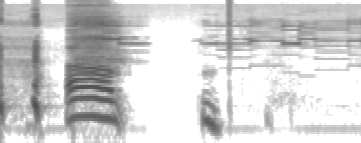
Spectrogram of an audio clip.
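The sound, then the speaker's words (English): A loud, drawn-out voice outburst, then a quieter old-school phone ringtone plays a thin, steady electronic trill for about a second at the end. “I literally get anxiety and like want to scream when I hear a ringtone”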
